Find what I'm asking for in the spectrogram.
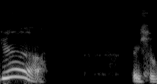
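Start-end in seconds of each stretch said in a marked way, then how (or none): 0.0-0.4 a sudden high, loud "Yeah"; eager yes. Retold or imitated. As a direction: blurt it out, eager and surprised. New neighbour admits owning old place.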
